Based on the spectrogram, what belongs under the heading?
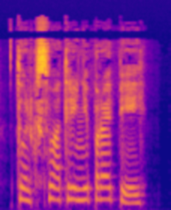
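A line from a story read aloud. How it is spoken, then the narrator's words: Stern woman's voice. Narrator (Russian): строгим голосом добавила дама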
